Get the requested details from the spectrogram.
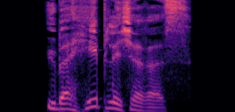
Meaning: strong/mixed nominative/accusative neuter singular comparative degree of überheblich
- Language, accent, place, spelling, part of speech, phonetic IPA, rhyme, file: German, Germany, Berlin, überheblicheres, adjective, [yːbɐˈheːplɪçəʁəs], -eːplɪçəʁəs, De-überheblicheres.ogg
